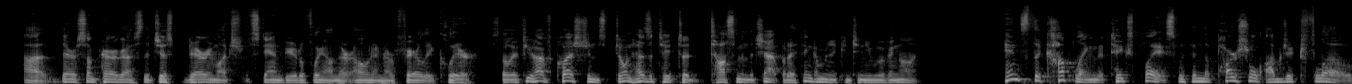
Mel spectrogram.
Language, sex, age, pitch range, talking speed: English, male, 40-59, 105-140 Hz, 225 wpm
